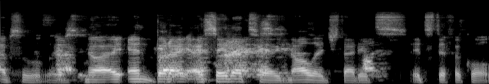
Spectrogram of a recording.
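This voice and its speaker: A man with a Spanish accent talks at a moderate pace in a dry, close sound with no echo. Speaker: legislative staffer. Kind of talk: interview. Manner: halting, many restarts.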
